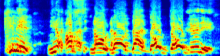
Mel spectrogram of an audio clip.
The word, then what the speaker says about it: Cillian: It's Killian.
